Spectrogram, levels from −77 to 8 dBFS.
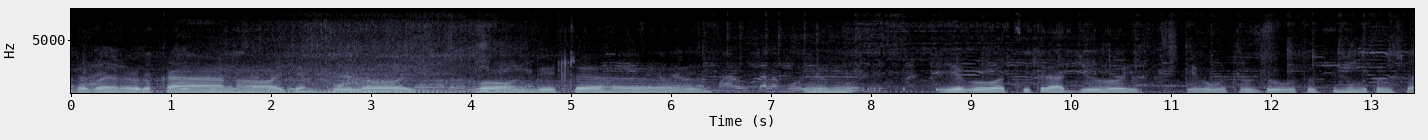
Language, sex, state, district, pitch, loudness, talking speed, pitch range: Bajjika, male, Bihar, Vaishali, 120 Hz, -23 LUFS, 100 wpm, 115-125 Hz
